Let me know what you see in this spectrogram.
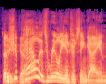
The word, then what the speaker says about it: Chappelle: Another Chappelle. His name's pronounced Chappelle.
